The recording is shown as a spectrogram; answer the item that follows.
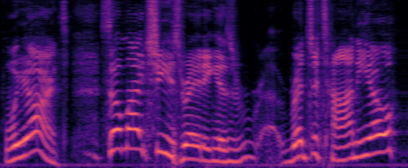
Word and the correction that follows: Reggianito: Oh, no. Reggianito, which is... – you can't even pronounce it. – It's Reggianito, which is made from unpastured and unpastured cow's milk, and it is from Argentina.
